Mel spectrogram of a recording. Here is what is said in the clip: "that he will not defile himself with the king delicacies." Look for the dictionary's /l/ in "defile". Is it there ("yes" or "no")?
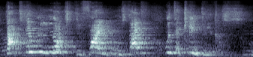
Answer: no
